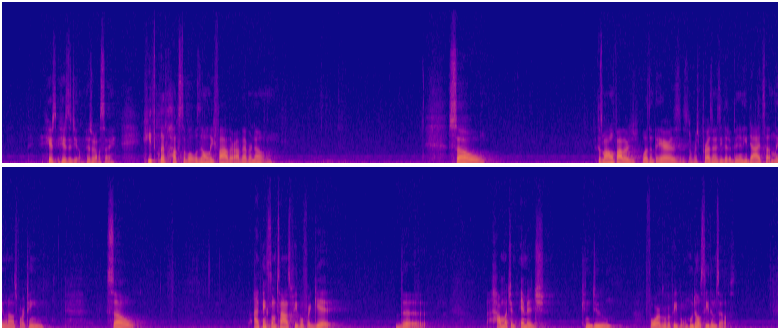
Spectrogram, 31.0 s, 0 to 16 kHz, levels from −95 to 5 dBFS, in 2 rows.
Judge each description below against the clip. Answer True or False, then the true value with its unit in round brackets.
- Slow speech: True (120 wpm)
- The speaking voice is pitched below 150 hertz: False (155 Hz)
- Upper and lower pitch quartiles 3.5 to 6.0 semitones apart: False (2.5 semitones)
